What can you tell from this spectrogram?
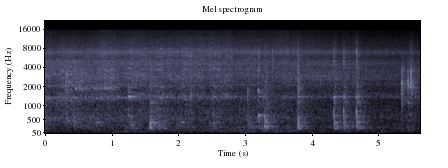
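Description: Freshly added chopped tomatoes sizzling in hot oil with onion in a pressure cooker, with a steady frying hiss that is loudest in the first couple of seconds. A steel ladle stirring them scrapes and knocks against the pot several times.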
